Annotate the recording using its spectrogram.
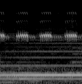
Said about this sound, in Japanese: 一年を通して四季の中にはそれぞれ私たちに深い印象を与える音があります。多くの人にとって一番夏らしい音はやはりセミの鳴き声でしょう。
